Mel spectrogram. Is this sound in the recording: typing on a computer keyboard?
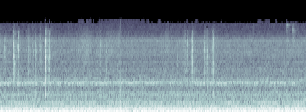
yes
